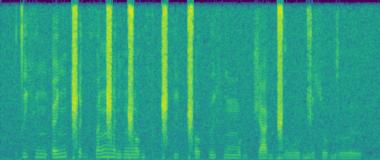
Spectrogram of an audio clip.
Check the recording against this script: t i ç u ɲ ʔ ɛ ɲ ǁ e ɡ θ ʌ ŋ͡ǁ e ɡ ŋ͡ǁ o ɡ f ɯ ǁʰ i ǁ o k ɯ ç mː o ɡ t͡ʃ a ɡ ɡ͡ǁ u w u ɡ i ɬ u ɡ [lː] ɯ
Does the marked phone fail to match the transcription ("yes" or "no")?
no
